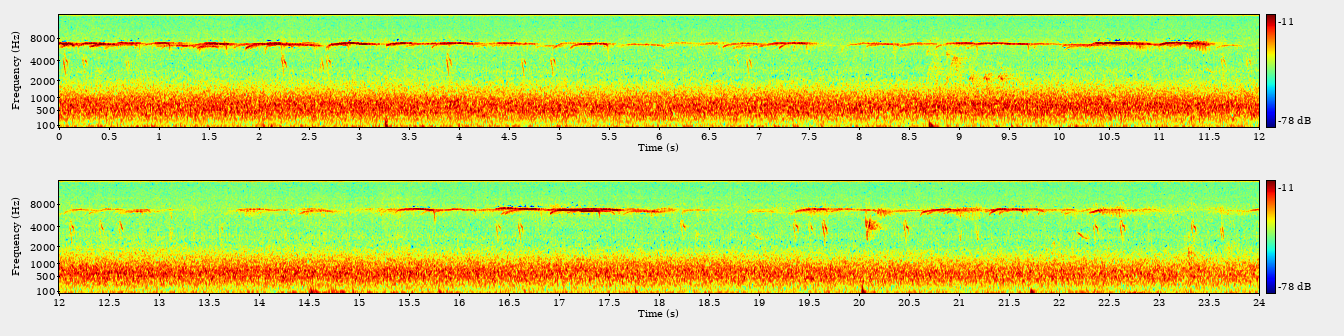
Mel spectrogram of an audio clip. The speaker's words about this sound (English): Well, birds are calling more like they're gonna fly.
